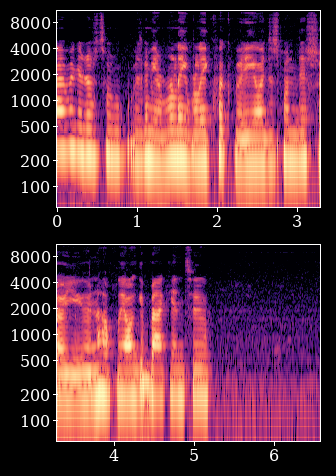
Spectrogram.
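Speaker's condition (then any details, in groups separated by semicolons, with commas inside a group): Cerebral palsy; hands affected, shaking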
